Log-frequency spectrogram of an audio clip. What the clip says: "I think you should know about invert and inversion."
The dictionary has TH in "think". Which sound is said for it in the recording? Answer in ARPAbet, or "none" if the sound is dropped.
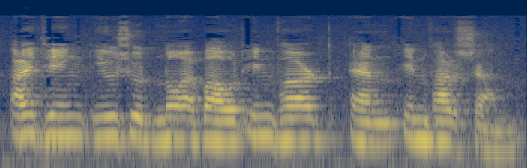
T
